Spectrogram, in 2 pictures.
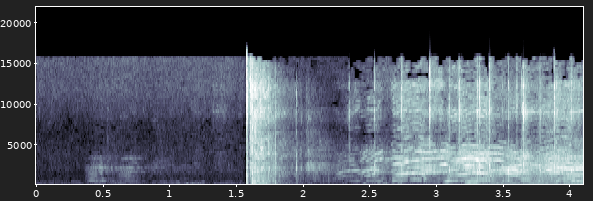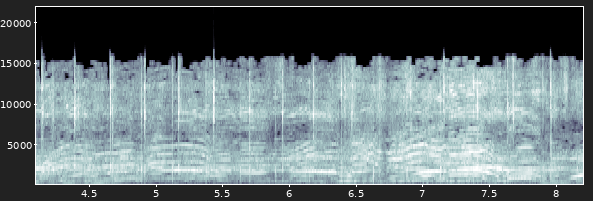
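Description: A starter's pistol fires once, a single sharp crack about a second and a half in, starting a sprint race. Spectators then shout and cheer loudly, many voices at once, as the runners go.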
